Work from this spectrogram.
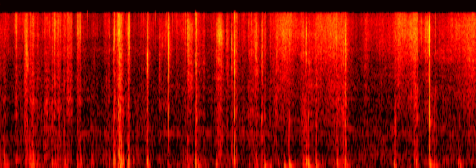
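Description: Fingertips and nails scratch and tap the surface of a thin, hand-sized white protective polyethylene foam sheet. Quick, irregular dry taps carry a soft low thump and a bright, crinkly edge that dies away almost instantly. Faint scratching fills the gaps between them at a low, steady level.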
